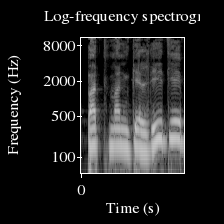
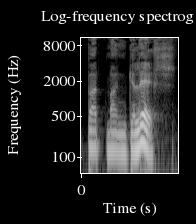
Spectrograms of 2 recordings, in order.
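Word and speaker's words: Batmanghelidj: Now, there was a scientist, and his name was this one over here, Batmangelidi, but apparently you pronounce it Batmangelesh.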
